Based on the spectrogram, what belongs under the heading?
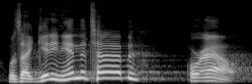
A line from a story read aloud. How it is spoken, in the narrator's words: yelled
